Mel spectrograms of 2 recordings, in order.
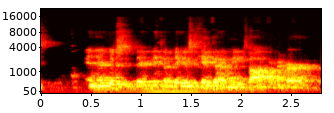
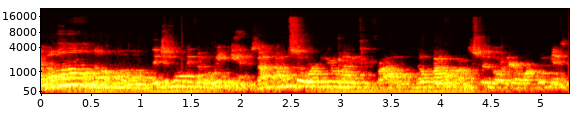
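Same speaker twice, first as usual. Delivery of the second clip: protesting; 9 semitones higher, faster than usual. Retold or imitated. Pleading with boss.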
